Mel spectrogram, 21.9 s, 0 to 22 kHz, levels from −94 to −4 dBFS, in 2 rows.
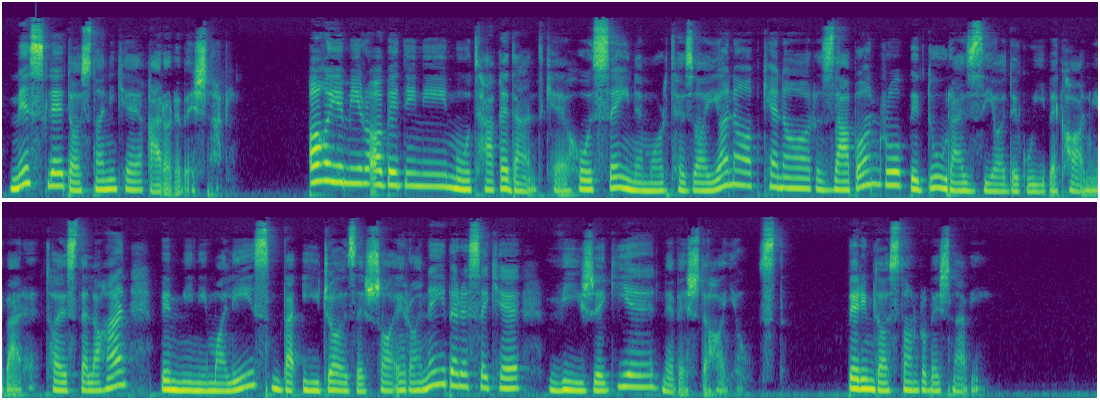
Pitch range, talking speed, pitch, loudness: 155-215 Hz, 105 wpm, 175 Hz, -19 LUFS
